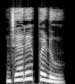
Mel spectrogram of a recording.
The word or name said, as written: ಜರೆಪಡು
